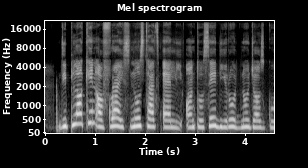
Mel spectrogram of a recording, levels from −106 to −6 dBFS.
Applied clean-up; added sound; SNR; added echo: neural mask model Resemble Enhance denoiser.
